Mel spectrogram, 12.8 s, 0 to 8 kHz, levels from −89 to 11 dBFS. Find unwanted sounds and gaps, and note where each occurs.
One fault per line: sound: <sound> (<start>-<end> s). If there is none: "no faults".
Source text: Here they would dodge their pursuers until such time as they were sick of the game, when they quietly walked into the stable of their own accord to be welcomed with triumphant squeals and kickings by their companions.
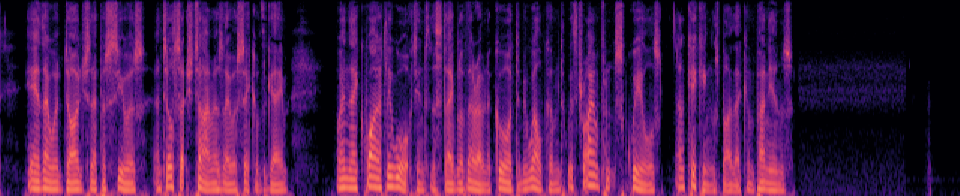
no faults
